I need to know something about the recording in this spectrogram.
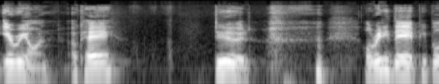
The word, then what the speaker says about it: Irion: name get it right it's not Naomi irony it's Naomi irion okay dude already there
